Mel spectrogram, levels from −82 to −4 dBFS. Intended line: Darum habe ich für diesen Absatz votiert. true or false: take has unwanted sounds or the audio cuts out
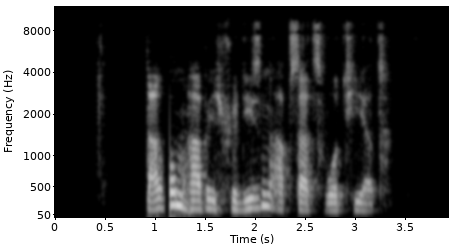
true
